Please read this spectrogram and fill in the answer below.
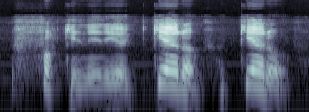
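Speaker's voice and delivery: loud, high, cursing bark; furious yell. Acted. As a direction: scream at him to get up. Mia yelling at fallen Ben.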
